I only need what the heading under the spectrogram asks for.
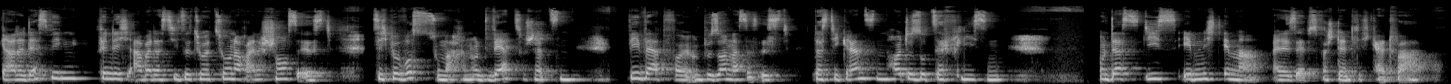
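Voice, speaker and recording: A woman with a fairly high pitch talks at a moderate pace with very even loudness. Her intonation is monotone and flat. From Paris and Freiburg, bilingual French-German. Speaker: member of a Franco-German youth association. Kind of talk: scripted personal narration. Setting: home office.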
